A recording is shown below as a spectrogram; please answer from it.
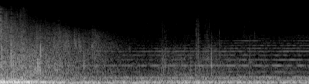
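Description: Confringo fire spell explosion in Hogwarts Legacy, a loud deep boom at the start that rolls off into a rumbling, crackling decay with faint debris bursts.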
